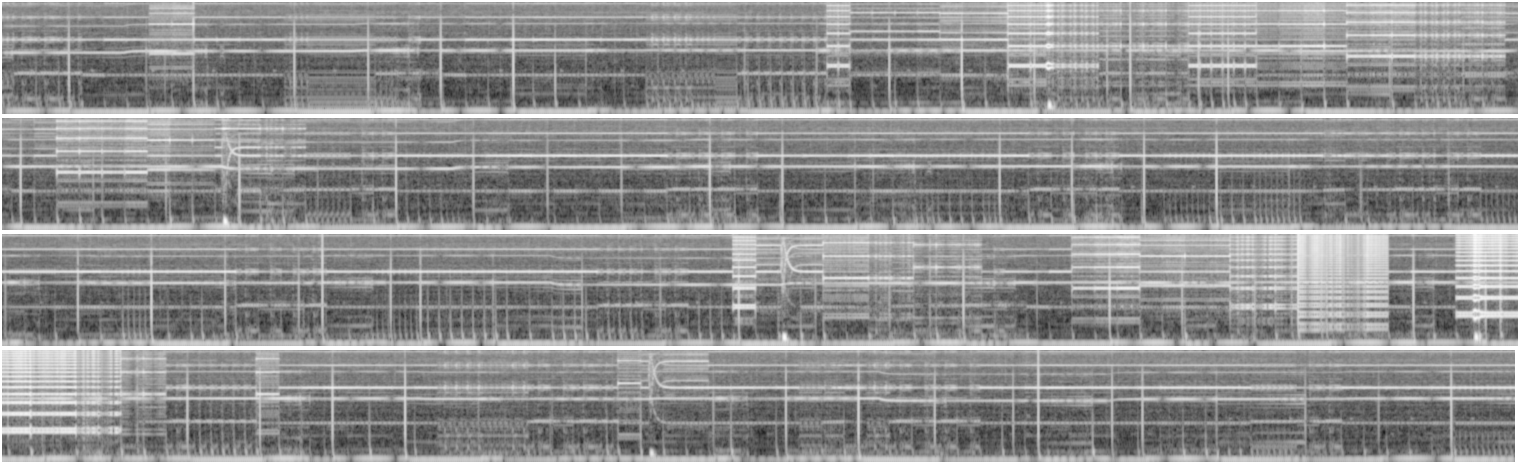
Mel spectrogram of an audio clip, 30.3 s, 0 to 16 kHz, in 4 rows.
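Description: Live improvised electronic music: a pulsing low bass under steady high sustained tones and scattered glitchy clicks, with a brief cluster of stacked high tones about 22 seconds in.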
